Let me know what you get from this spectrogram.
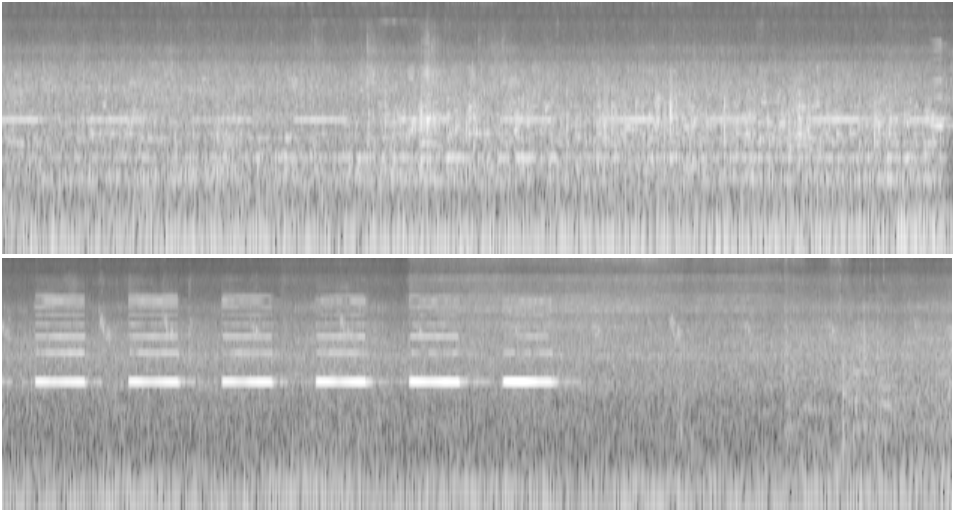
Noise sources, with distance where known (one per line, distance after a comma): reverse beeper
